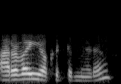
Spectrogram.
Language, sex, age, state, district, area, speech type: Telugu, female, 60+, Andhra Pradesh, Kadapa, rural, conversation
